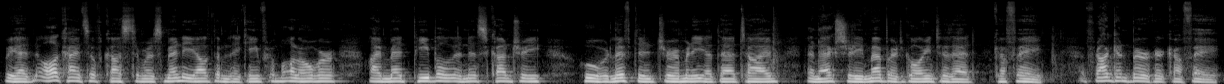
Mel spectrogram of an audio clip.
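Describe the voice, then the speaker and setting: Mellow-voiced man reminiscing. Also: medium pitch, fairly even intonation, normal speed. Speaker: interviewee. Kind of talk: recounting family history.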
